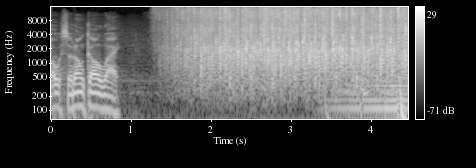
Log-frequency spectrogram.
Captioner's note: applause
